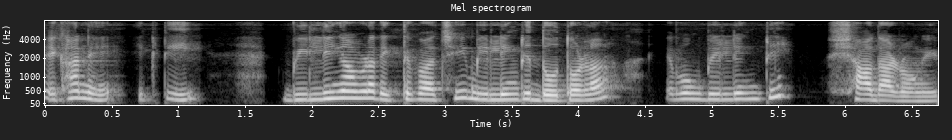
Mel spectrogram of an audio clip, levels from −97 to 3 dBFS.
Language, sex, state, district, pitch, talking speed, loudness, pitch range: Bengali, female, Jharkhand, Jamtara, 210 Hz, 105 wpm, -17 LUFS, 195-245 Hz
